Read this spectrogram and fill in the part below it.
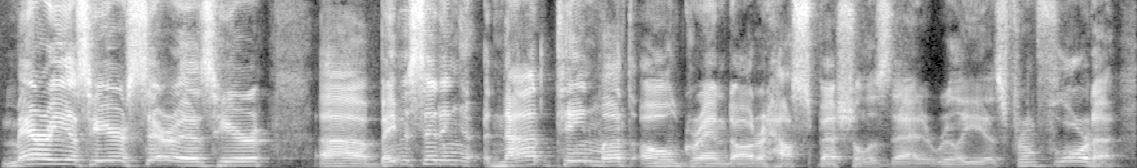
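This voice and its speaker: A man's voice: fairly high pitch, animated, moderate pace, a bit bright. A man hosting a live show, chatting casually and greeting viewers one by one, congested and sniffly from a chest cold. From United States. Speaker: host.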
